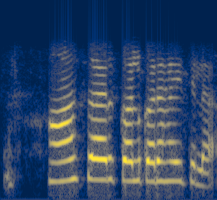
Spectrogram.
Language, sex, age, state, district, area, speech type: Odia, female, 30-45, Odisha, Subarnapur, urban, conversation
